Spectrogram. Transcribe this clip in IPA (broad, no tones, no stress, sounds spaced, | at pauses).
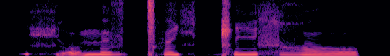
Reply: ç o̰ n ə z ǀʰ ɐ ç ǁ i ɬ ʁ o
